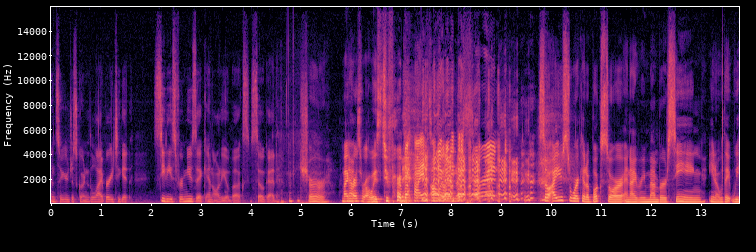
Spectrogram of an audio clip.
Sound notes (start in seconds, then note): 6.9 everybody laughs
